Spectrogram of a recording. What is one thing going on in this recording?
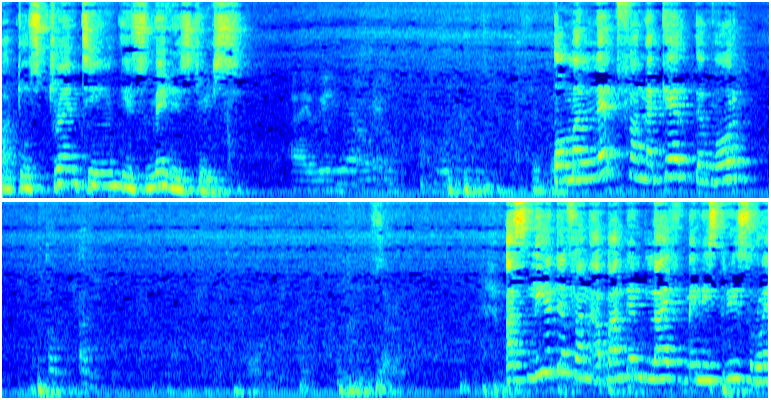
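A man speaks over a microphone and loudspeakers with animation.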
